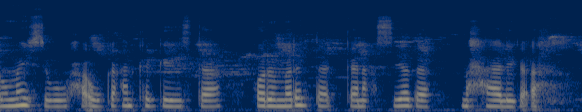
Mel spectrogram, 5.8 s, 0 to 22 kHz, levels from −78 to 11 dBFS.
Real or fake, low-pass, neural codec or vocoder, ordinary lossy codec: real; none; none; none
